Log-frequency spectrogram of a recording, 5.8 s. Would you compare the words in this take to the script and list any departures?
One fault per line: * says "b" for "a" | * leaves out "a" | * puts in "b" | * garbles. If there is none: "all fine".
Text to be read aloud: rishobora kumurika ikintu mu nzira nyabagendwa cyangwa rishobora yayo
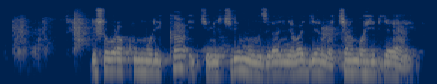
* puts in "kiri"
* says "hirya" for "rishobora"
